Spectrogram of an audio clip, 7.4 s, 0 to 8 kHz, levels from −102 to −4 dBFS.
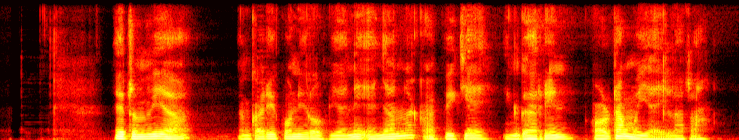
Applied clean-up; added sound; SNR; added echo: neural mask model DeepFilterNet 3.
